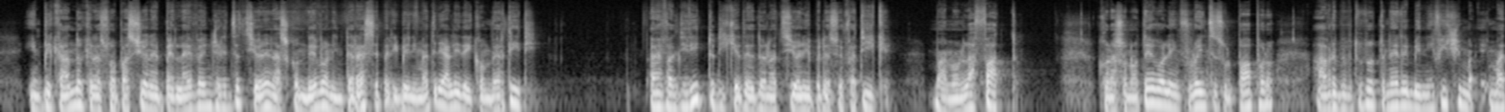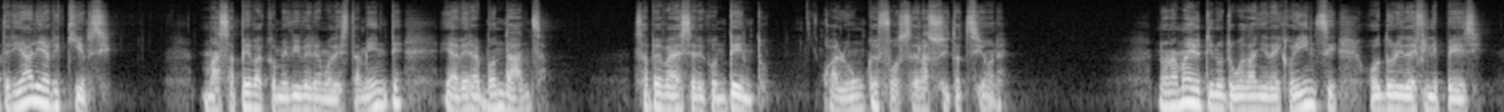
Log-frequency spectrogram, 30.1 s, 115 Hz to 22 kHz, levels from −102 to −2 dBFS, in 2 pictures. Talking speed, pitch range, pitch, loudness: 140 wpm, 120-160 Hz, 135 Hz, -19 LUFS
